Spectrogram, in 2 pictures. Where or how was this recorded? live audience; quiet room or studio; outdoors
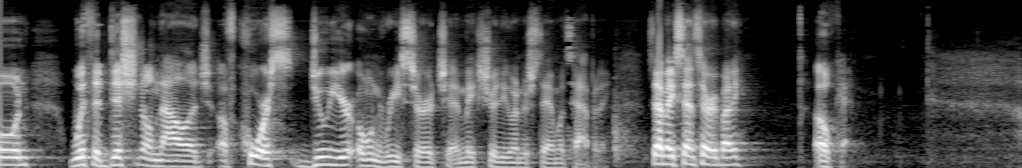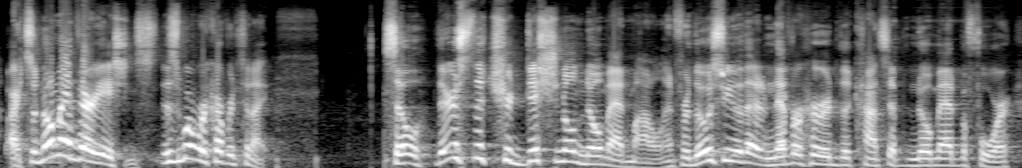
live audience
